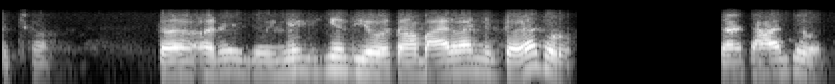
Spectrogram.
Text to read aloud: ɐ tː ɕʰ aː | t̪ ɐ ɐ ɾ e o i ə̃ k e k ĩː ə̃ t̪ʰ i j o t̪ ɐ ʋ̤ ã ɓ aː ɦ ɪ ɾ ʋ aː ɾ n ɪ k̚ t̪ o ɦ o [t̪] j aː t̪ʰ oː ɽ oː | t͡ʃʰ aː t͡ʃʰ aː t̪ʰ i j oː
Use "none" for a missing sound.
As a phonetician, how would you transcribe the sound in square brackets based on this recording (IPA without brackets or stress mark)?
none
